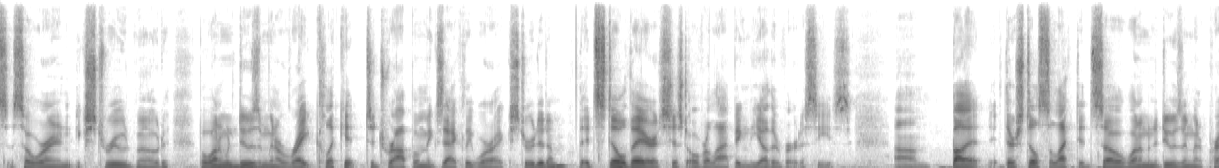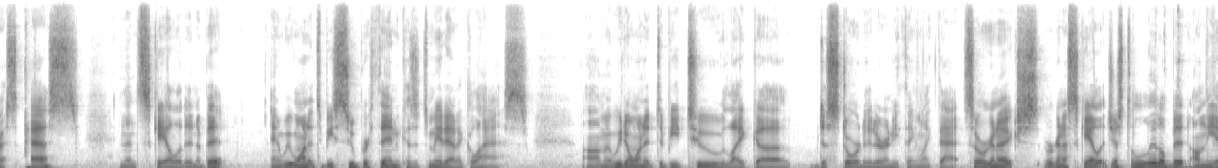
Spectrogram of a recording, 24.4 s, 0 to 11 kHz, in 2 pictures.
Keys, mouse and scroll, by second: 12.4 s, 24.1 shift+middle click.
